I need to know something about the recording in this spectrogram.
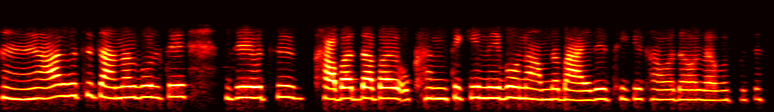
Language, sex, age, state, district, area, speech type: Bengali, female, 30-45, West Bengal, Hooghly, urban, conversation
